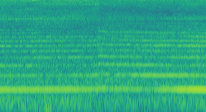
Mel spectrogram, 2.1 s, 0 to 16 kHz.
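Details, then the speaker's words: XK A800 RC motor glider aileron servo, plugged in on bench after flight: constant high-pitched electrical buzz with no movement when stick moved; servo is powered but has failed, replacement ordered. "This is the sound I'm getting from the aileron servo. Right, nothing happens when I move it. You can hear it's trying to do something."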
